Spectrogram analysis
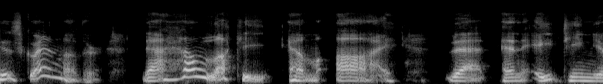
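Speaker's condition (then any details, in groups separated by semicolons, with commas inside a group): Spasmodic dysphonia; voice progressively slower over time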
